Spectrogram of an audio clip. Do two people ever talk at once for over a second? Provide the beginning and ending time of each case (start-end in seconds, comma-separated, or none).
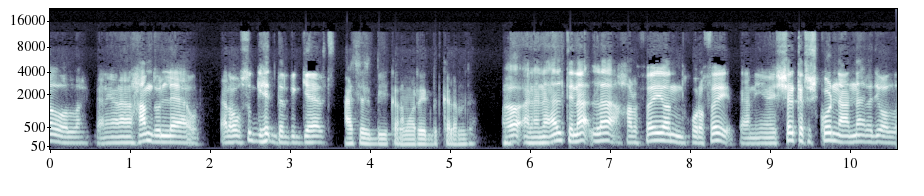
none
